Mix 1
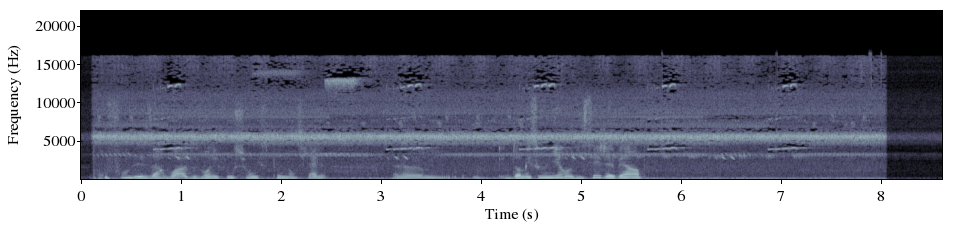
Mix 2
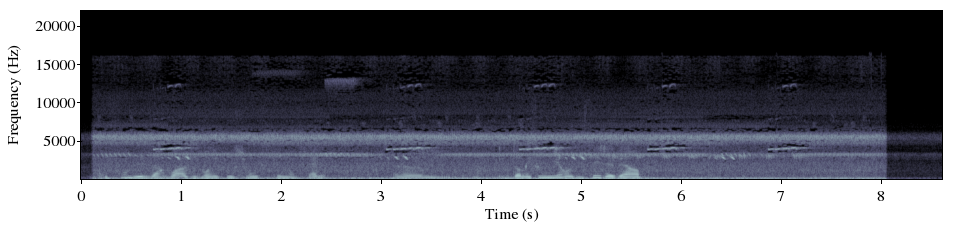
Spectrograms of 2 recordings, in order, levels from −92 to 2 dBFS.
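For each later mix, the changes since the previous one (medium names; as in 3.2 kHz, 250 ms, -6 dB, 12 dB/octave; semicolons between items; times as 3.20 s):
background +8.0 dB; master: add distance through air 290 m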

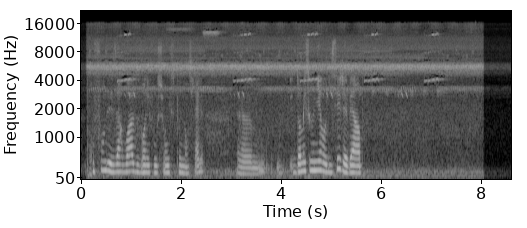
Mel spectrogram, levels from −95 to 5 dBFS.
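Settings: background -11.0 dB; master: remove distance through air 290 m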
